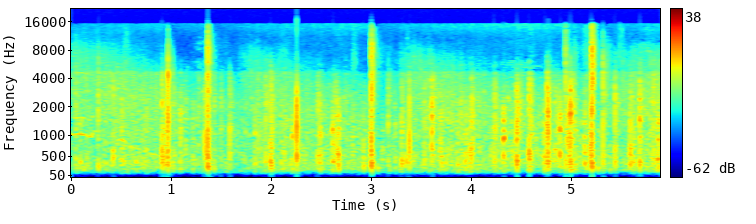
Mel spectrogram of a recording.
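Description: Fireworks and firecrackers going off in many places at once: a dense, continuous run of bangs and cracks, with sharper, louder cracks standing out now and then.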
